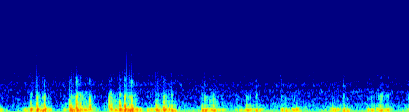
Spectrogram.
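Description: A solid, light wooden ball rolls around a shallow square wooden tray held in white-gloved hands, with the tray tilted to keep it moving. The result is a series of soft, low, muffled rumbling bursts that rise and fade in an uneven rhythm, with almost nothing in the high range.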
